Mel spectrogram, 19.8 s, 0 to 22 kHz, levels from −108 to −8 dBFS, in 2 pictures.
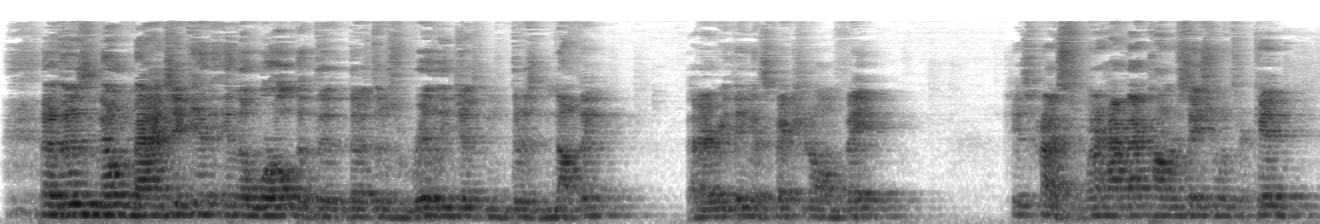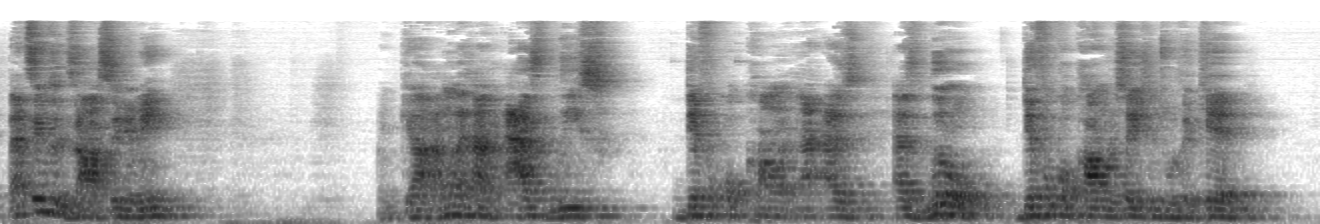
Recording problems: off-mic speech; far
room echo; noticeable; dies away in 0.5 s

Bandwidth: 14.5 kHz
